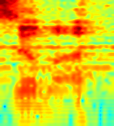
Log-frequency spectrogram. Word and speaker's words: Seela: Level 46 to 100 Seela, pronounced as Zilla.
